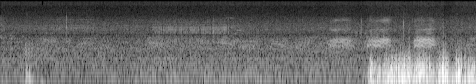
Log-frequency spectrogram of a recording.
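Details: Crows in North East Hertfordshire farmland near Sandon, on a cold December day, caw harshly in a rapid burst amid heavy wind rumble, apparently battling many kites gathered at a likely feeding point; crow.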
